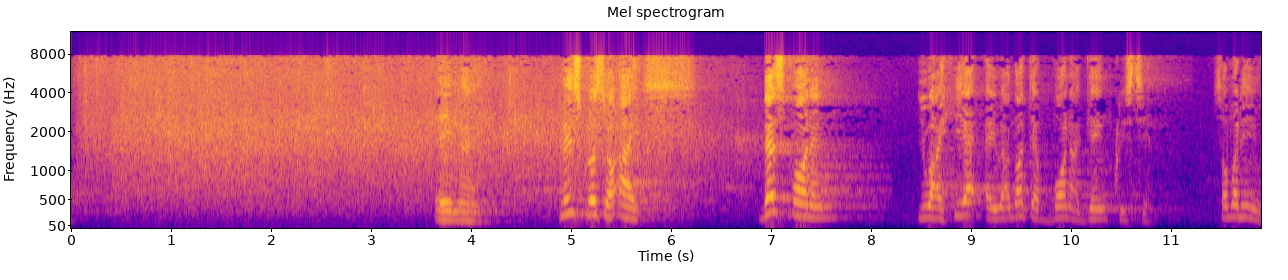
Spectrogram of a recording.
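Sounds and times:
large crowd applauding: 0.0s - 7.6s
speech: 3.6s - 4.2s, 4.9s - 6.0s, 6.9s - 7.7s, 8.5s - 11.8s.

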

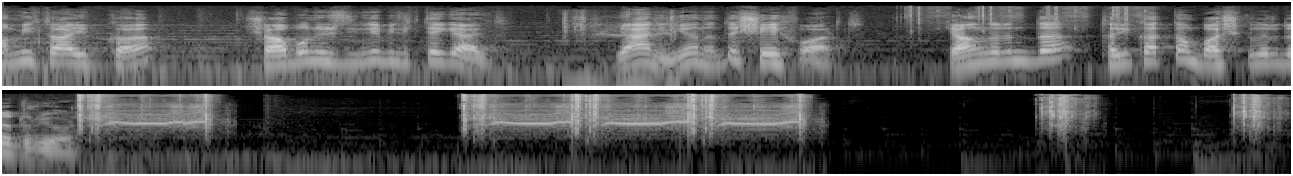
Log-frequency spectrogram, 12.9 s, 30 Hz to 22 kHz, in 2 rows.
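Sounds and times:
speech: 0.0s - 7.2s
camera shutter clicks in a newspaper office: 2.8s - 3.4s, 6.8s - 7.6s, 8.8s - 10.6s, 11.6s - 11.9s, 12.6s - 12.8s.

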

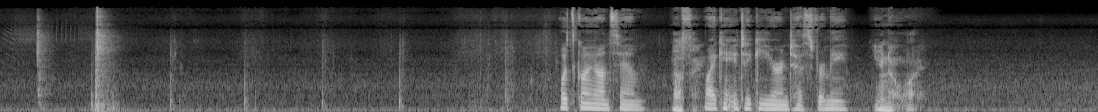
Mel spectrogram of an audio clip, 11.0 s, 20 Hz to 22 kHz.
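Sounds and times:
door swinging shut with a solid thud: 0.4s - 1.4s
speech: 5.6s - 9.3s.

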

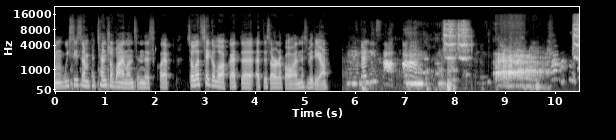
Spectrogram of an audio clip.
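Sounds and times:
speech: 0.0s - 10.4s
bulldog throaty growl: 8.8s - 10.1s.

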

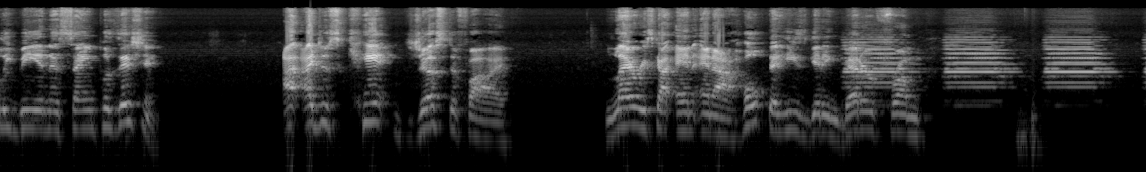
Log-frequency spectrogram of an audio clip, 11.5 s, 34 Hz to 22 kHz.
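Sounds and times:
speech: 0.0s - 1.7s, 2.8s - 5.2s, 6.0s - 9.3s
neighbour's car alarm going off: 8.4s - 11.4s.

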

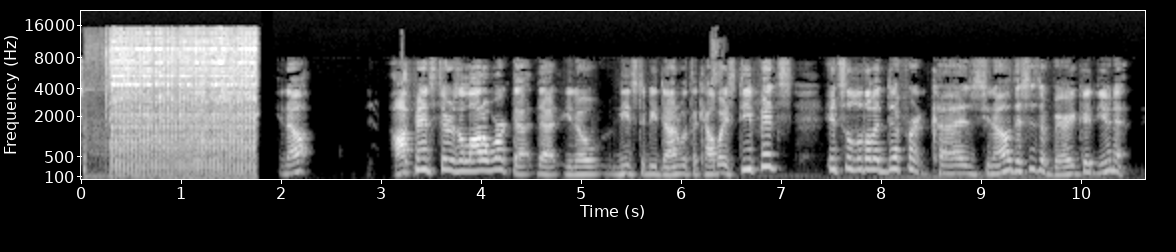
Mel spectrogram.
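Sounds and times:
jackhammer pounding: 0.0s - 1.8s
speech: 2.0s - 2.4s, 3.1s - 10.6s.

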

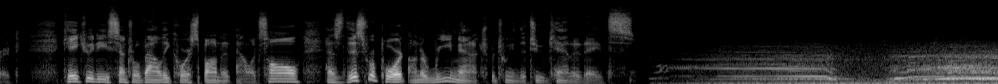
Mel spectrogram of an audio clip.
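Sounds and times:
speech: 0.1s - 6.4s
cattle mooing at a stockyard auction in Hanford, California: 6.6s - 9.9s.

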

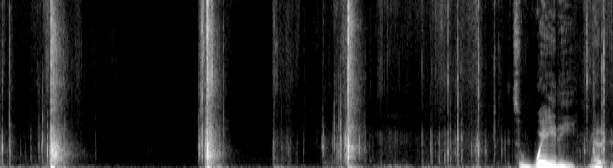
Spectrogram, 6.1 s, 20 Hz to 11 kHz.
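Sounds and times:
paper envelope crinkling and rustling: 0.0s - 0.9s, 2.0s - 5.2s, 5.8s - 6.1s
speech: 5.2s - 6.1s.

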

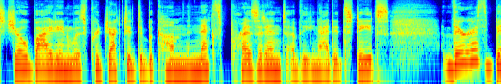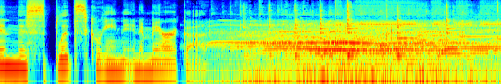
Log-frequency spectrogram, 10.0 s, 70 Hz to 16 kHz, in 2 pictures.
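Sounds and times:
speech: 0.1s - 9.1s
lively street crowd cheering and shouting: 7.0s - 10.0s
car horns honking: 7.3s - 10.0s.

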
